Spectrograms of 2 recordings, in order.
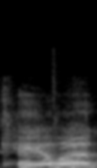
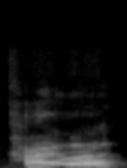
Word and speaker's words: Kayla: Am I mispronouncing that too? It's Kayla, not Kyla.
